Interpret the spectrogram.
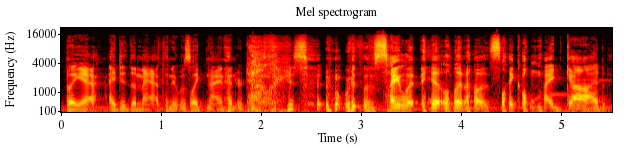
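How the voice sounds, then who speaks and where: A man's voice: lowish voice, a little fast, a bit bright, a little hiss or hum. A man live-streaming a game, chatting in a jokey, playful and rambling way. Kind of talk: casual live-stream commentary.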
